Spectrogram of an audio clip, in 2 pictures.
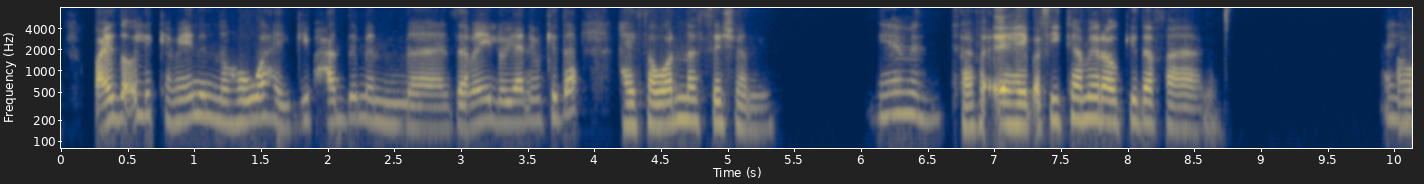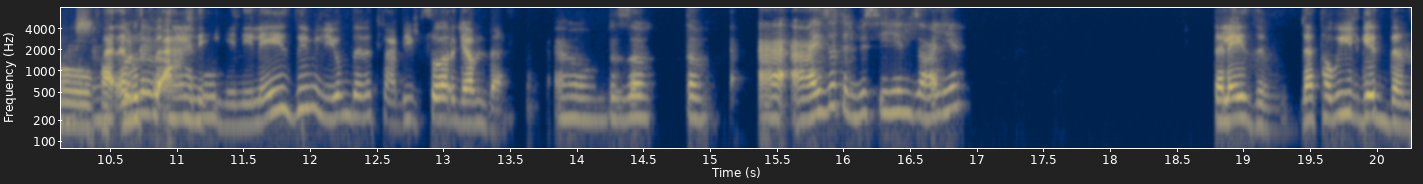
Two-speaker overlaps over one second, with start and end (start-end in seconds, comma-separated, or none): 10.0-11.4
